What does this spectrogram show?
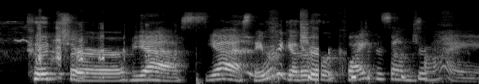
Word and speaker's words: Kutcher: But then her with Ashton Kutcher, and I know I'm saying his name wrong. Kutcher.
